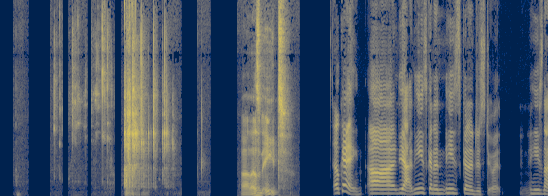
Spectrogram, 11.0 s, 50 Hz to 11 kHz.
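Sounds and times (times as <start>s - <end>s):
dice rattling and tumbling across a hard surface: 1.4s - 3.6s
speech: 4.8s - 5.9s, 6.7s - 10.9s.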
